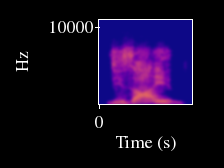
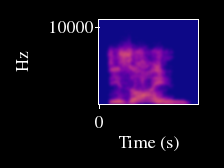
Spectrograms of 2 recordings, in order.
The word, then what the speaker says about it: design: delicious meal building building design okay the letter G is keeping silent design okay Fountain fountain okay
